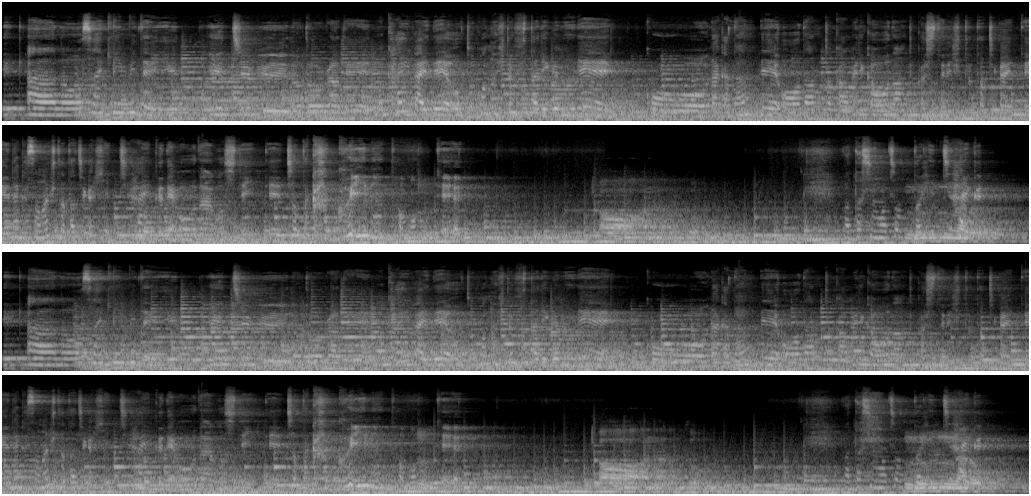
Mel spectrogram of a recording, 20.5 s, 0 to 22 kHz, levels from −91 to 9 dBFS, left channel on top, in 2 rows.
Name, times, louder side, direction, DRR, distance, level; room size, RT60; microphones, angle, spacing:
voice 1, 0.0-6.2 6.4-14.9 18.3-20.1, left 3 dB, 20° left, 6 dB, 0.4 m, -28 dB
sound 1, 0.7-18.8, right 1 dB, 45° right, 1.7 m, -27 dB
sound 2, 7.3-9.7 10.2-14.9, equal, 20° right, 2.5 m, -35 dB
voice 2, 10.7-11.7 14.4-14.7 16.2-17.4 18.8-20.1, right 2 dB, 80° right, 6 dB, 1.0 m, -28 dB
13.0 x 7.2 x 8.8 m, 2.6 s
head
